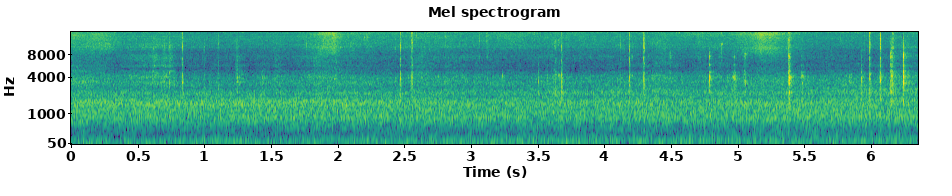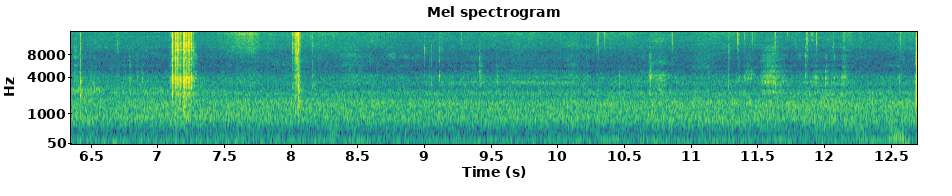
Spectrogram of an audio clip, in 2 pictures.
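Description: Steady low outdoor rumble with a few faint clicks and taps, the clearest about seven seconds in.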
